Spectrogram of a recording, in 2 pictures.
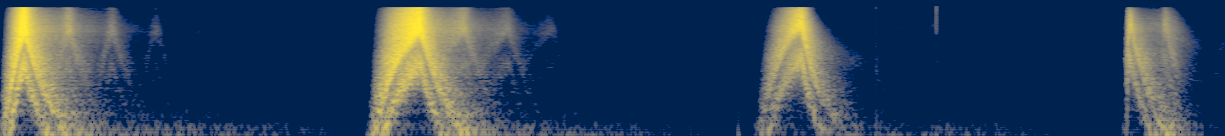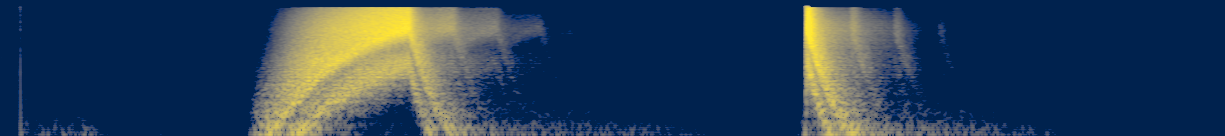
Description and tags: Woosh sfx synth
Woosh sounds short, long, stereozied, dynamic Doppler effect. It will be usefull for some movies and for who seraching some unique sounds. It wasmade with my fantasy. The lenth of the sounds is chosen with idea of the maximum useness. Made with synth.
Doppler, dynamic, effect, long, sfx, short, sounds, stereozied, Woosh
